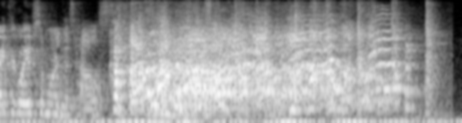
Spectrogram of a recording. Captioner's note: audience laughs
